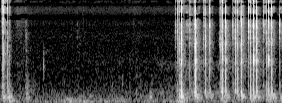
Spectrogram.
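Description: Fingertips and nails tap and scratch the casing of a small, solid, black plastic Acer laptop power brick with a label, held in the hand. A single sharp tap is followed by nearly two seconds of faint, soft scratching, then a quick, uneven run of crisp, bright, dry plastic clicks that stop instantly with no ring.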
